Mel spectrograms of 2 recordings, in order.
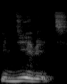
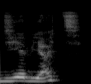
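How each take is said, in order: First: The second vowel is reduced, like a short 'i'. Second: The second vowel is a full 'ya' sound. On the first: The speaker calls it right. "I'm saying more like девять" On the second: The speaker calls it wrong. "I'm not saying девять"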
